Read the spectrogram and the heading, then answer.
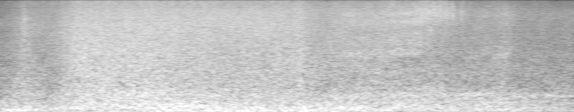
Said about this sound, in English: Waves the size of the Albert Hall come at you, hit you like granite cliffs.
